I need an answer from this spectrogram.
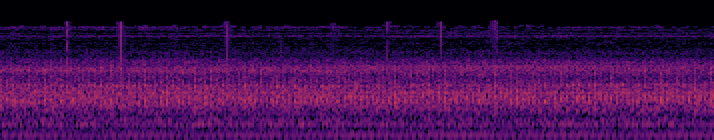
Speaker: that makes a little chatter noise if you can hear it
